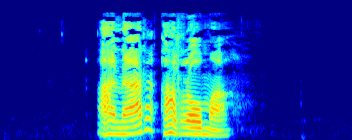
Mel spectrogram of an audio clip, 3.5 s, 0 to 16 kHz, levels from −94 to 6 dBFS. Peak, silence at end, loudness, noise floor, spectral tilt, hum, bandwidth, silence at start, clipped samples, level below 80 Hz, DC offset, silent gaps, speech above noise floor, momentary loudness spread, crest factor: -4 dBFS; 1.25 s; -21 LUFS; -82 dBFS; -3 dB/octave; none; 11.5 kHz; 1 s; under 0.1%; -68 dBFS; under 0.1%; none; 62 dB; 8 LU; 22 dB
